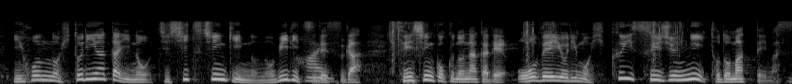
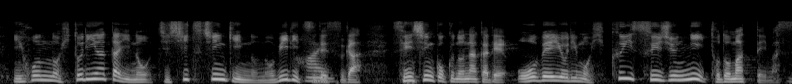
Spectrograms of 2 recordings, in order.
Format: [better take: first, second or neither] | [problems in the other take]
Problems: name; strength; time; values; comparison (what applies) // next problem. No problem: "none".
second | background sound (Crumpling, crinkling); 17 dB below the speech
